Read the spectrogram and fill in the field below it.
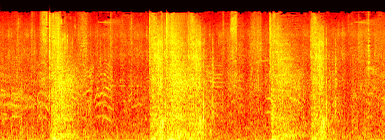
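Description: Heavy blows land in a short, violent scuffle.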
